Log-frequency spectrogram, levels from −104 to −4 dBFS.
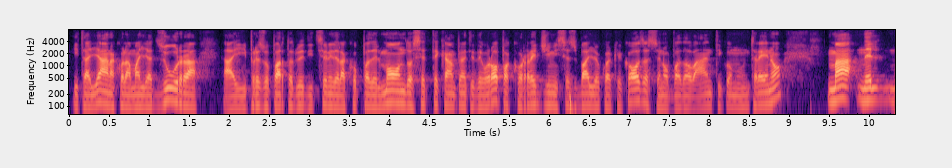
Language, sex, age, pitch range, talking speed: Italian, male, 30-49, 100-125 Hz, 185 wpm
